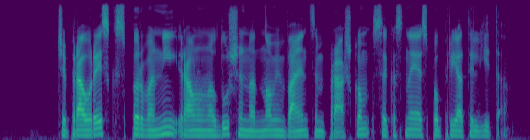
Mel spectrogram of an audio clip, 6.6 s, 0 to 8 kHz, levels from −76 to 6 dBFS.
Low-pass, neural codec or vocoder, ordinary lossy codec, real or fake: 7.2 kHz; none; none; real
